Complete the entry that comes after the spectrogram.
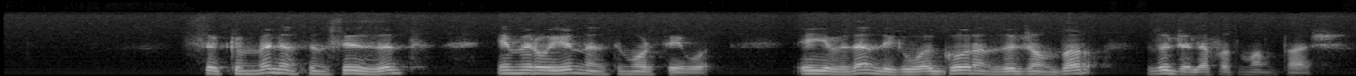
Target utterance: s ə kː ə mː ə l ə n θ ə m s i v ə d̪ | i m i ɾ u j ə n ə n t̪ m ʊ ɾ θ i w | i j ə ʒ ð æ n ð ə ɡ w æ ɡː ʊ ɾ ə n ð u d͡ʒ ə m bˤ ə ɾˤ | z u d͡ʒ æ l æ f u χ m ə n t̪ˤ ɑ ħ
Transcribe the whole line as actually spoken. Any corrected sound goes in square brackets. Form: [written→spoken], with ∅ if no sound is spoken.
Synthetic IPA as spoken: s ə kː ə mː ə l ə n θ ə m s i [v→z] ə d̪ | i m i ɾ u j ə n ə n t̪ m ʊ ɾ θ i w | i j ə [ʒ→v] ð æ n ð ə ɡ w æ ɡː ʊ ɾ ə n [ð→z] u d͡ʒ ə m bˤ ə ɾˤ | z u d͡ʒ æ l æ f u [χ→θ] m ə n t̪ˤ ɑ [ħ→ʃ]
